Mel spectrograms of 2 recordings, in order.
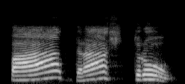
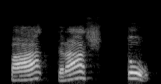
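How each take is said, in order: First: The last syllable has an extra r: tro. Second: The last syllable has no extra r: to. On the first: The speaker calls it wrong. "penso que eu estou dizendo padrastro" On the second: The speaker calls it right. "É padrasto. Não tem T R O"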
